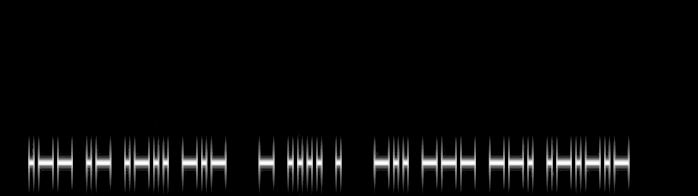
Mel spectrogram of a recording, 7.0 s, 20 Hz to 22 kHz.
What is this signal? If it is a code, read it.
Morse code, heard as a keyed tone, about 25 wpm, 700 Hz. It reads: WALK THE DOG.
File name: Easy Sentences with Hints - 25wpm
